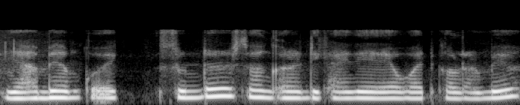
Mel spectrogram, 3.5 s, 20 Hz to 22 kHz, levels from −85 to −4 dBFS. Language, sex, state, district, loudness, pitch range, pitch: Hindi, female, Arunachal Pradesh, Longding, -15 LUFS, 205-225 Hz, 210 Hz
